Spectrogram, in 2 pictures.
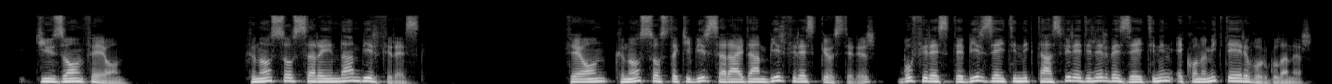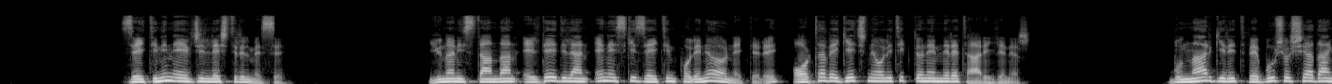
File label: turkish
